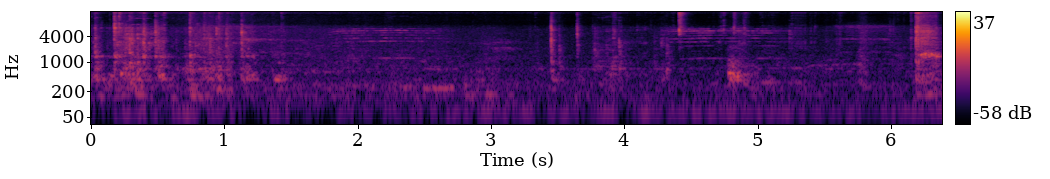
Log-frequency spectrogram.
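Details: Sewing machine after servicing, tension plates checked, test stitching: light, uneven clatter broken by sharp snags and ticks. Bobbin thread catches and breaks because the bobbin case does not suit this machine.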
